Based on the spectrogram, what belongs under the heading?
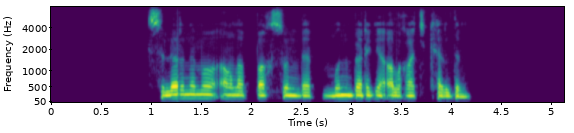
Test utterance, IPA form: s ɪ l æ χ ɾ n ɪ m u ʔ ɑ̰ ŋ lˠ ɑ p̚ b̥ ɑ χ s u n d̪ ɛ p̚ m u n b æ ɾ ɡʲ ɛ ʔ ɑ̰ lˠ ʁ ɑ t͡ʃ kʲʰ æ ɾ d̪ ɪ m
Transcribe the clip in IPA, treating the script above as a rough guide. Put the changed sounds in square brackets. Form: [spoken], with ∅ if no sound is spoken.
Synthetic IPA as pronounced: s ɪ l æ [∅] ɾ n ɪ m u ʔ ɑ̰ ŋ lˠ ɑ p̚ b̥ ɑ χ s u n d̪ ɛ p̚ m u n b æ ɾ ɡʲ ɛ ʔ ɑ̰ lˠ ʁ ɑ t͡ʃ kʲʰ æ [l] d̪ ɪ m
